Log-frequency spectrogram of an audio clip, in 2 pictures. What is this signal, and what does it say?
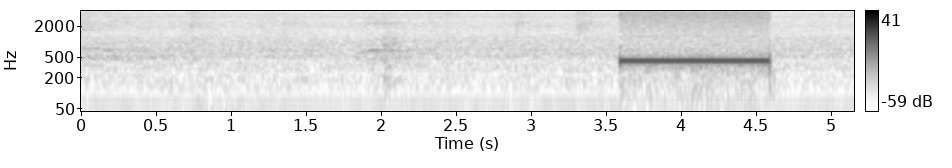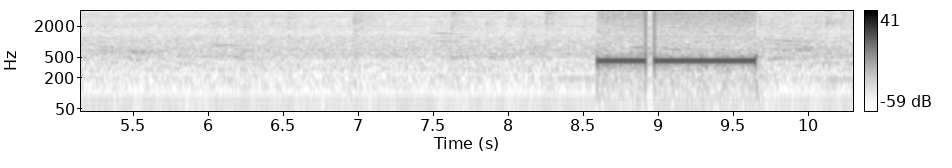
Ringback tone (Europe, 425 Hz).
